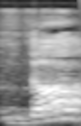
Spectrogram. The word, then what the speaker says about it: the: THE का उच्चारण, क्योंकि THE का उच्चारण दो रूप में होता है। कुछ लोग इसको द पढ़ते हैं और कुछ लोग इसको दी पढ़ते हैं। जी हाँ, द और दी।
